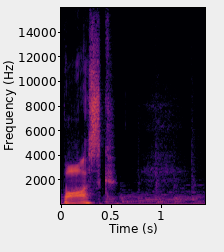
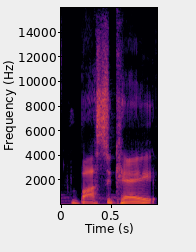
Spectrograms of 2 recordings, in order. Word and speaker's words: Bauske: It's pronounced Bosque. Um, but a lot of people see it and call me like basuk. Like they they transpose the S and the E or the S and the U, excuse me, to make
